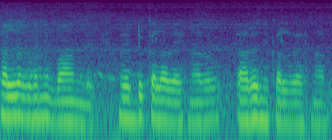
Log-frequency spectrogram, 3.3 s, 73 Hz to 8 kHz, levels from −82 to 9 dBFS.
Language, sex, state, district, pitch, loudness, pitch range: Telugu, male, Andhra Pradesh, Chittoor, 140 Hz, -17 LUFS, 130-150 Hz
